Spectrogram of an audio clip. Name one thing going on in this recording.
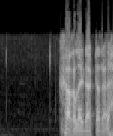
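A man speaks loudly and clearly.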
